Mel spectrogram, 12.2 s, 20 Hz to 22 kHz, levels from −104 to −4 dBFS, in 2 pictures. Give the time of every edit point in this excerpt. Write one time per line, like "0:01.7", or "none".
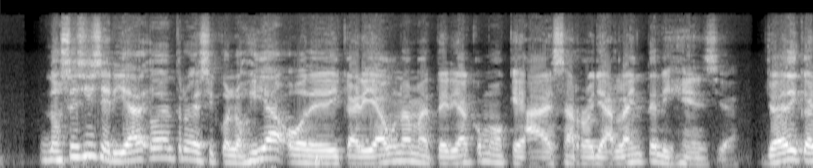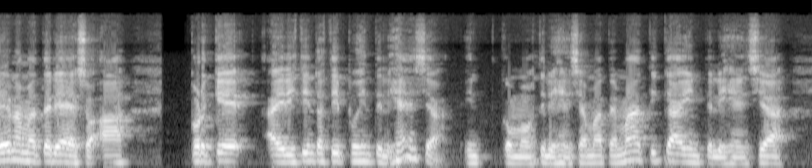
0:01.1
0:03.9
0:05.6
0:10.1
